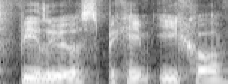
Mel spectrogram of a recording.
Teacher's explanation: Then there's also the loss of the initial F in Latin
